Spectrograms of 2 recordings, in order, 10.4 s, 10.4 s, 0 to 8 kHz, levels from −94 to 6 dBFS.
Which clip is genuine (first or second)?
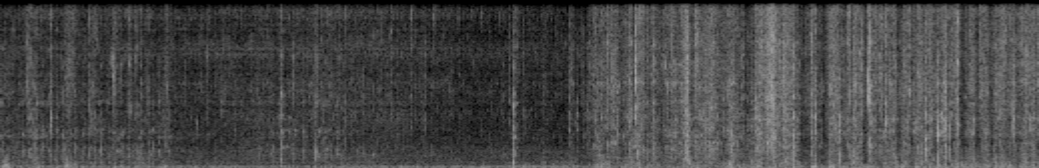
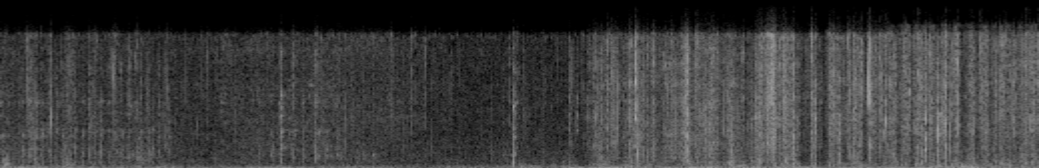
second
